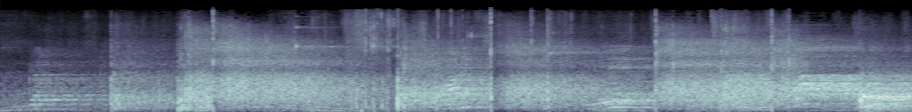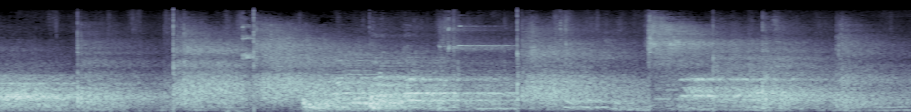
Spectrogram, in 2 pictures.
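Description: A ball smacks hard against walls and bare hands, echoing through a large hall.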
